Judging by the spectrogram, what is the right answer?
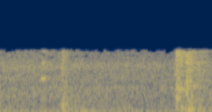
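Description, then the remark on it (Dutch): A door is unlocked and opened: a short click, then about a second and a half later a louder rattling swing of the door, all over a steady low background hum. “Wacht, ik zal de deur opensluiten.”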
